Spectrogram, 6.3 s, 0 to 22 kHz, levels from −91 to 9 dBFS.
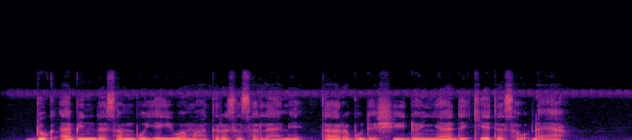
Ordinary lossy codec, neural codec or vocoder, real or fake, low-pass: none; none; real; 10.8 kHz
